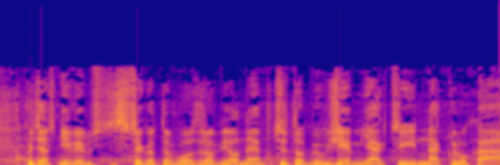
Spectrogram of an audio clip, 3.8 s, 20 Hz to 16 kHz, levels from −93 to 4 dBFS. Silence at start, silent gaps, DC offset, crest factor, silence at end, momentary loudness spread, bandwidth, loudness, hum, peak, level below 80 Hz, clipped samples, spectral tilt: 0 s; none; under 0.1%; 16 dB; 0 s; 3 LU; 10 kHz; -17 LUFS; none; 0 dBFS; -36 dBFS; under 0.1%; -5 dB/octave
